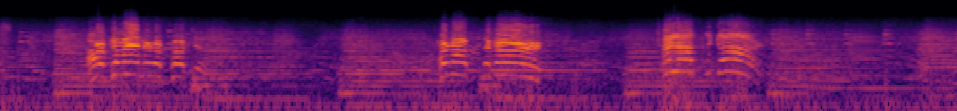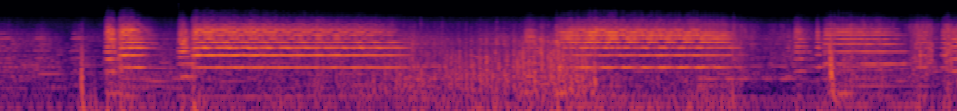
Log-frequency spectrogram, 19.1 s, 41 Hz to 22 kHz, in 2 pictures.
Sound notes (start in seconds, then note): 10.9 trumpet toots; 12.7 horses galloping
